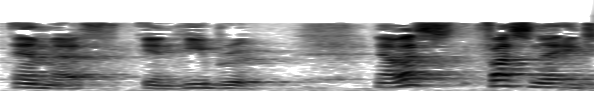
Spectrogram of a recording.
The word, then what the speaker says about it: emeth: And they say that the Hebrew word for truth is a word emeth, E-M-E-T-H. That's the transliteration from Hebrew into English. But they say that this word in Hebrew actually is a three-letter word, this word emeth that we pronounce that way, three-letter word.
